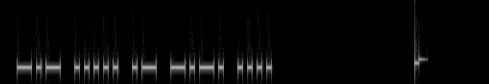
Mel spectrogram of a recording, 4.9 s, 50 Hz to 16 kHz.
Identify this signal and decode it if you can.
Morse code, heard as a keyed tone, about 25 wpm, 700 Hz. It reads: K5ACH
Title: USA Callsign DE Callsign - 5 Characters - 25wpm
